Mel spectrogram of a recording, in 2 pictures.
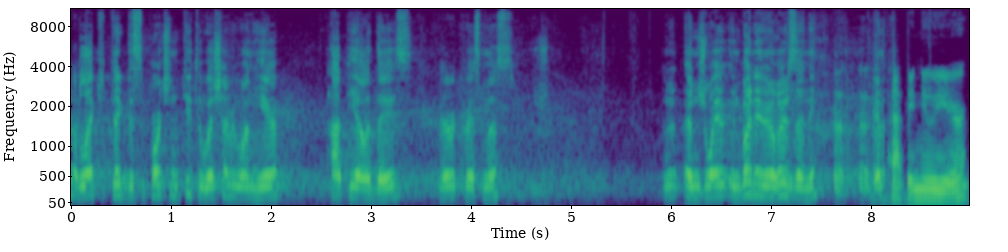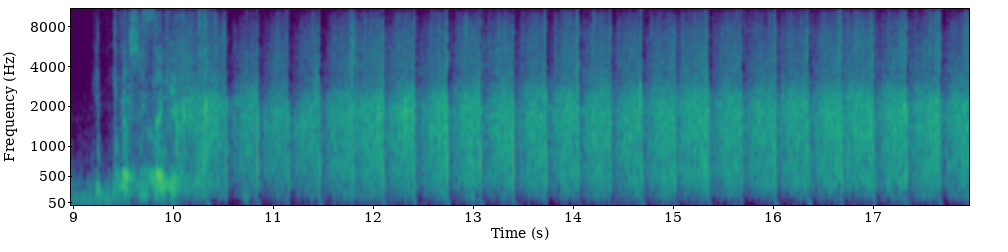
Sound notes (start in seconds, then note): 10.0 speaking French; 15.9 some Applause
